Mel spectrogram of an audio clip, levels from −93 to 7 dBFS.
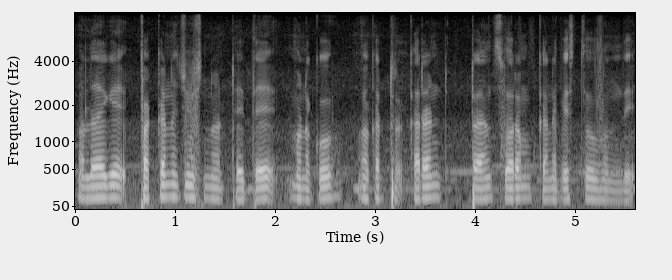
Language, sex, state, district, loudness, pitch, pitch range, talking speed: Telugu, male, Andhra Pradesh, Sri Satya Sai, -22 LUFS, 125 Hz, 120-130 Hz, 95 wpm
